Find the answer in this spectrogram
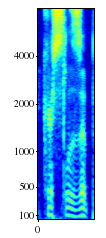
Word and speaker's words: Kerslzp: You can also find Phil on Twitch under the name Kerslip, which is KERSLZP. I don't really know how it's pronounced either. I say Kerslip.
